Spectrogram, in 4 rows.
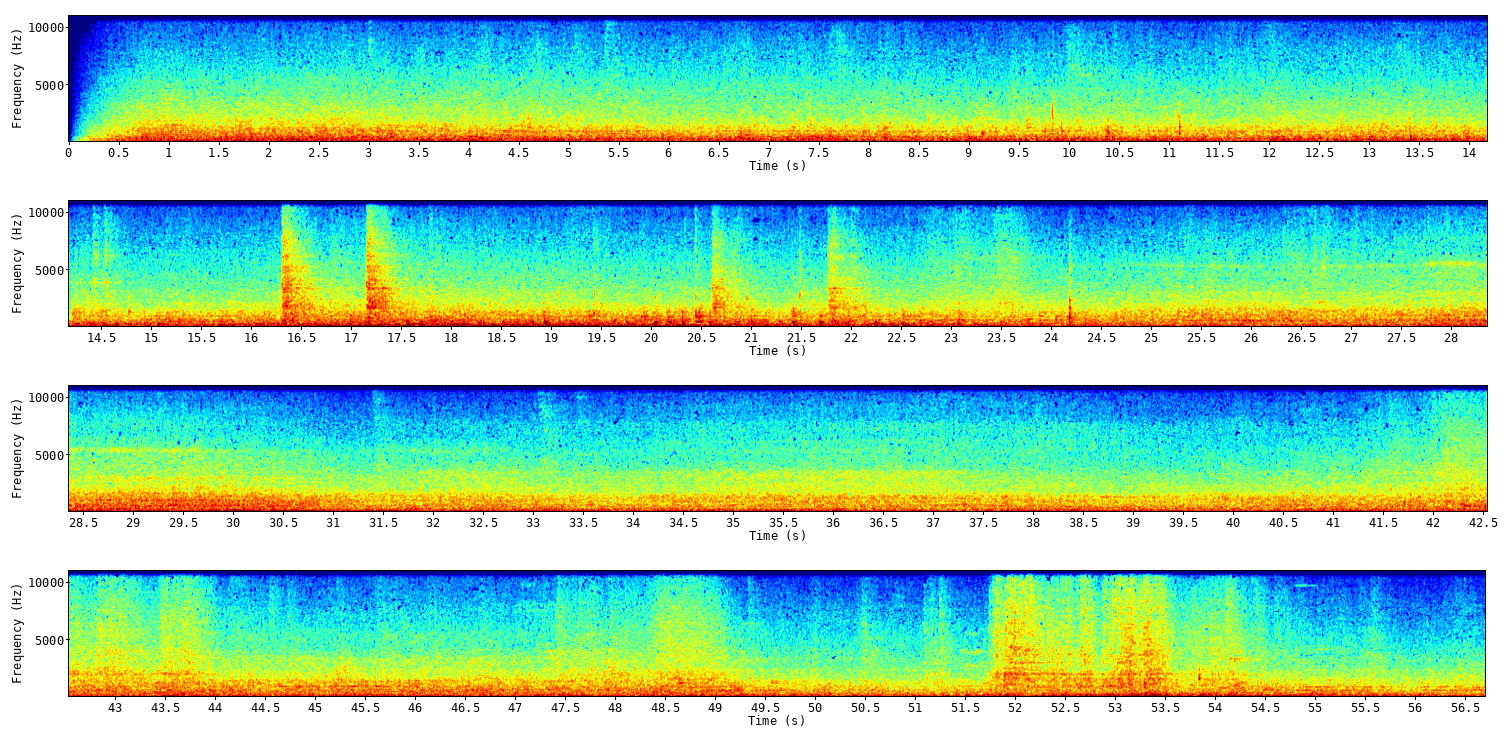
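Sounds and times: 
traffic at a supermarket entrance: 0:00.0 - 0:56.6
shopping trolleys at a supermarket entrance: 0:00.2 - 0:30.3, 0:36.6 - 0:56.6
escalators at a supermarket entrance: 0:00.2 - 0:31.8, 0:32.4 - 0:56.6.

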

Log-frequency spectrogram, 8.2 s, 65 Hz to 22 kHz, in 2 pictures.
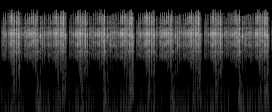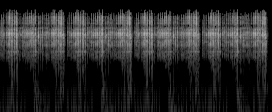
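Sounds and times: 
industrial metal tool winding cogs: 0:00.0 - 0:08.1.

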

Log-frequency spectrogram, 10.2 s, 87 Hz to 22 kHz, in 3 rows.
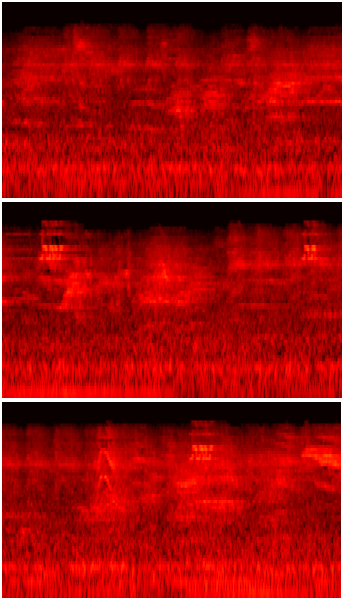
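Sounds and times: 
mixed parrots and parakeets chattering in a large tropical aviary: 0:00.1 - 0:10.1.

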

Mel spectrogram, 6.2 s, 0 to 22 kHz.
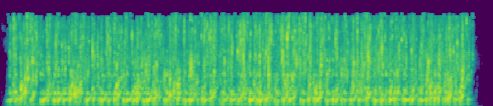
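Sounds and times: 
water bubbles through a plastic straw in small shallow water container: 0:00.0 - 0:06.0.

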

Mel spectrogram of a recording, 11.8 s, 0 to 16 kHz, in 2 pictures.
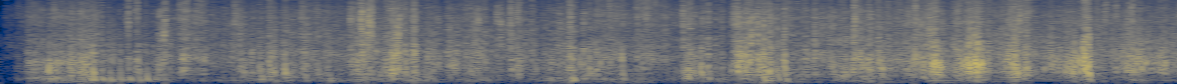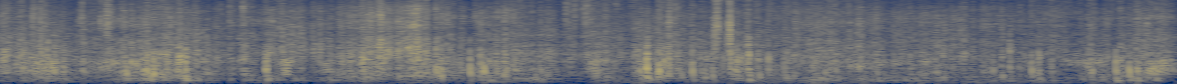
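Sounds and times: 
ice skate gliding: 0:00.0 - 0:11.7.

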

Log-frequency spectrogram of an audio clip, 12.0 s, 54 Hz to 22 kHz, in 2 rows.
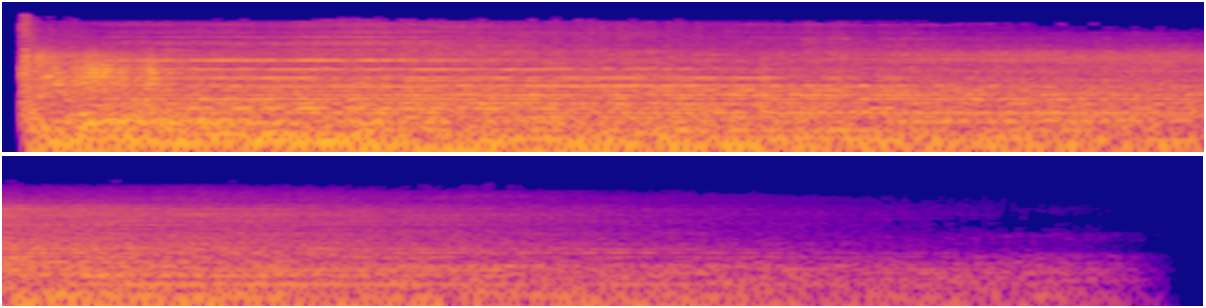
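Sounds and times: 
cinematic galactic explosion hit: 0:00.1 - 0:08.3.

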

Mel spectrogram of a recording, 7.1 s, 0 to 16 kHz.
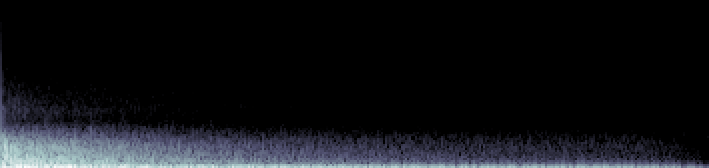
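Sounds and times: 
impact boom: 0:00.0 - 0:03.6.

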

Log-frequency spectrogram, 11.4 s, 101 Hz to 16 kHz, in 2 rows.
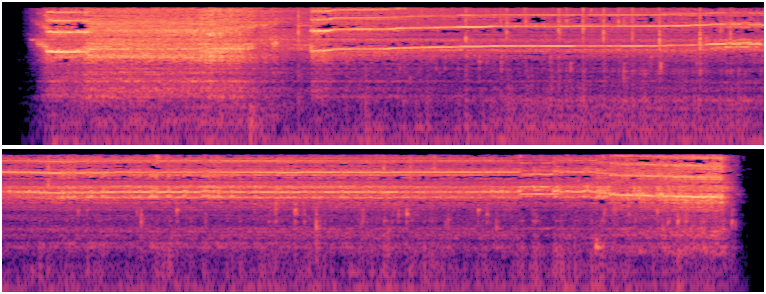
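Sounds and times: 
household tap faucet running with long loud pressure hiss: 0:00.2 - 0:11.3.

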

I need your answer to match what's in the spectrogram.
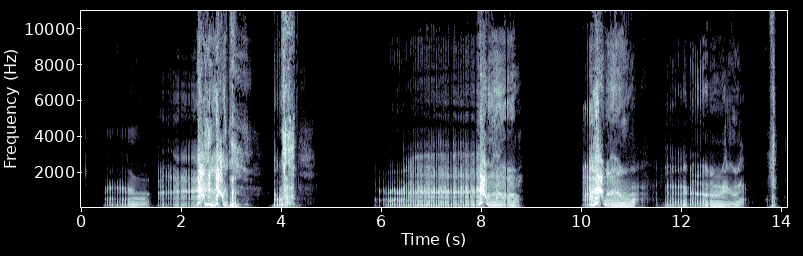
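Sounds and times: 
Chihuahua growling: 0:00.4 - 0:03.2, 0:05.9 - 0:08.8, 0:10.0 - 0:13.9
Chihuahua barking: 0:02.3 - 0:03.0, 0:07.9 - 0:08.2, 0:10.2 - 0:10.6.

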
